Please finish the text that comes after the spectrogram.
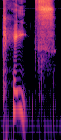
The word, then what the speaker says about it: Katz: a friend of mine whose name was Katz, Katz, and she pronounced it Kates.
